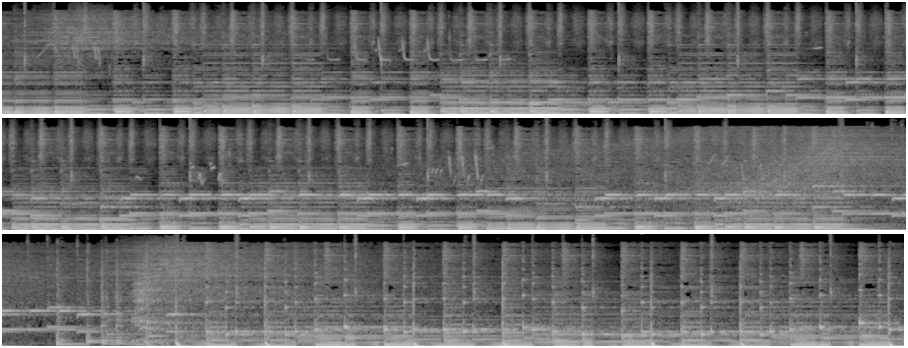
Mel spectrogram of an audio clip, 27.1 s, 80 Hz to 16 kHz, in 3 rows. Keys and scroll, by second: 14.5 e, 16.3 r, 18.1 e, 24.6 ctrl+z.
